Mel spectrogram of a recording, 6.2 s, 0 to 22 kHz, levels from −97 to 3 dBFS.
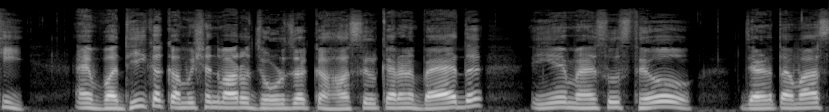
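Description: A short speech recording drops abruptly in pitch and pace from 2.03 to 2.83 s, slowing by about 5.9% and sinking about 105 cents, roughly a semitone, before snapping back. This is likely a drift correction step, where clock-matching software briefly altered playback rate to rebalance its buffer.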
